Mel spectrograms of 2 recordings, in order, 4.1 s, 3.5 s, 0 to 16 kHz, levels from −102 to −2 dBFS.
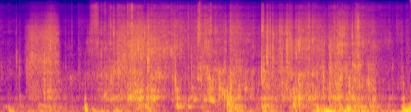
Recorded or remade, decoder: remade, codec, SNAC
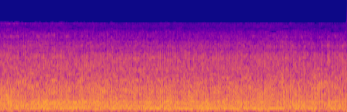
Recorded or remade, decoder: remade, vocoder, HiFi-GAN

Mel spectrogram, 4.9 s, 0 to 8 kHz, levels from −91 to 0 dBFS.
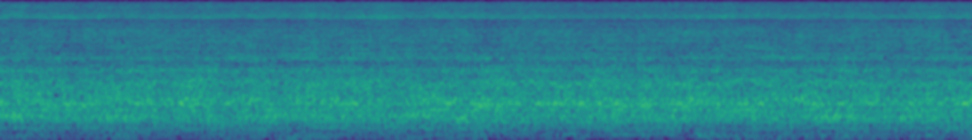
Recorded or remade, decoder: remade, codec, SNAC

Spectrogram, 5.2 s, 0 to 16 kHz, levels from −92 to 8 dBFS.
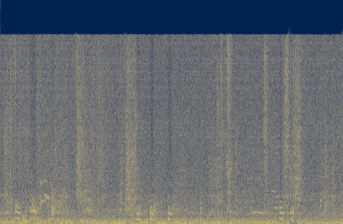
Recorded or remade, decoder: remade, vocoder, BigVGAN v2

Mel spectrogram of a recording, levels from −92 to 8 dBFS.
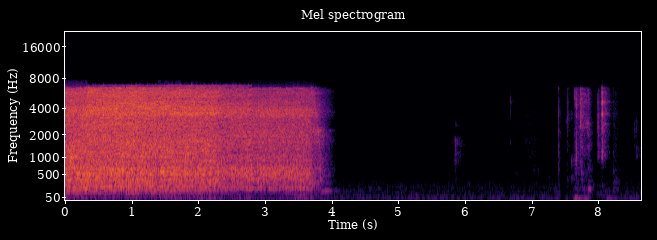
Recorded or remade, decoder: recorded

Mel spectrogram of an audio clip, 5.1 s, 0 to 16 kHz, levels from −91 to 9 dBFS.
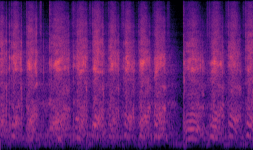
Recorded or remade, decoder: remade, autoencoder, DAC-VAE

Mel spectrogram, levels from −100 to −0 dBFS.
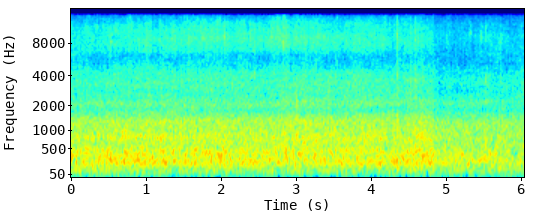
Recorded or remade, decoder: recorded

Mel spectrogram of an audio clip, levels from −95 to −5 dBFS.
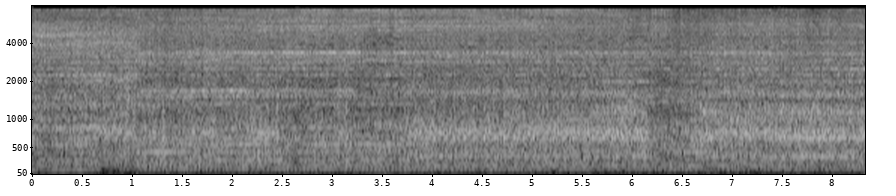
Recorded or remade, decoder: recorded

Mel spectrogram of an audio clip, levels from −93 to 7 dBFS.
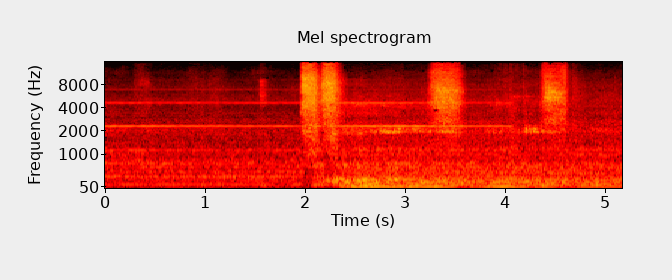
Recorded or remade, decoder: recorded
